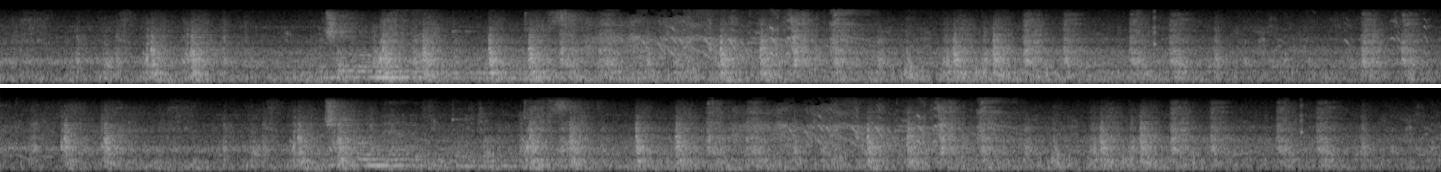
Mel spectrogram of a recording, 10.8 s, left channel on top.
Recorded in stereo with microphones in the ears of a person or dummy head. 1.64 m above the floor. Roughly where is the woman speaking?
Right.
